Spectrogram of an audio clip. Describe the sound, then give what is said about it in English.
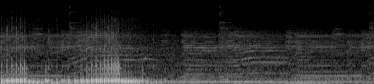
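A two-wheeled Harley motorcycle engine revs loudly with a deep, throaty roar, then drops back and settles into a steady, low idling rumble. “Talking about the Harley, when he told me, and I had heard from somebody else that he had bought this two-wheeled Harley from a neighbor, and I said, what on earth?”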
